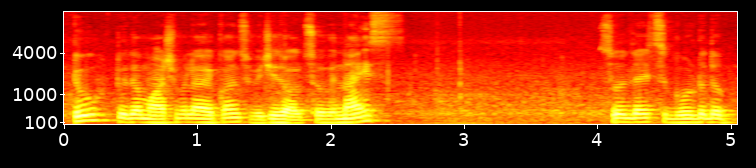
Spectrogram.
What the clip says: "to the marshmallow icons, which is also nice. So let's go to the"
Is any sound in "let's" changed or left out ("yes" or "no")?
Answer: no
